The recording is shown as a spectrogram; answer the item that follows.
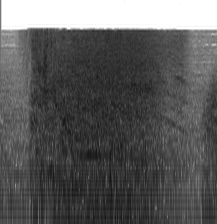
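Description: A sound effect of metal machinery clattering and whirring, swelling suddenly about a third of a second in and fading away near the end.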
